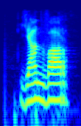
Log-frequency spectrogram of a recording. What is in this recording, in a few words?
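"январ", Komi, male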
